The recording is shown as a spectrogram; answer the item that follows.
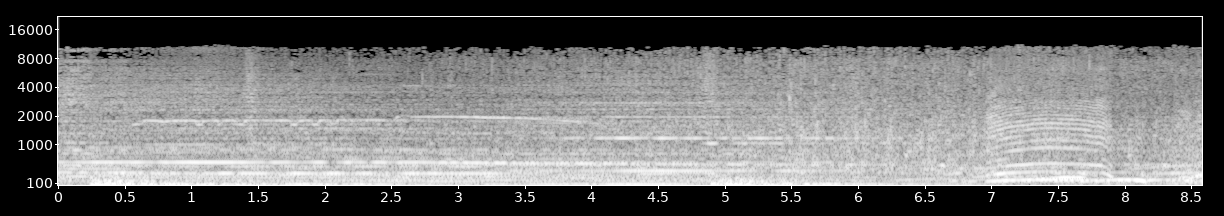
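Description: A herd of cattle lowing: a few long, drawn-out moos rise over a steady rumbling background, with a louder, wavering call near the end.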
